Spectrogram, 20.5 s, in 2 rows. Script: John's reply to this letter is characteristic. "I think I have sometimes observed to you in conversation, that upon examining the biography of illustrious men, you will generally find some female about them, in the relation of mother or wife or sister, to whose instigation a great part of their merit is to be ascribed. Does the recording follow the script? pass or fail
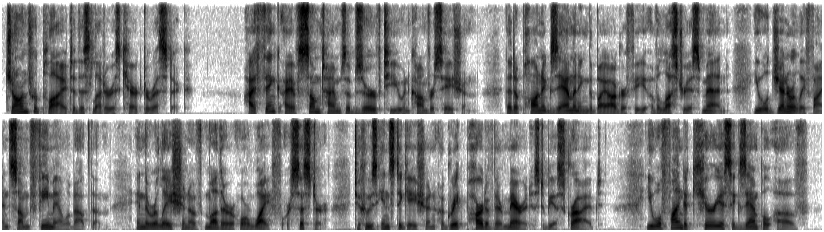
fail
